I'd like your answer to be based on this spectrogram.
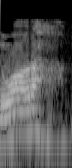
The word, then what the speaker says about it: واره: ابن واره دي ما تكتبش بالتاء المربوطة كما يفعل الناس، إنما تقول ابن واره بالهاء، زي إيه؟ ابن ماجه، هكذا هذه أسماء عجمية هكذا ينطقها أصحابها، واره ماجه لا تصرف ساكنة دائما معايا.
